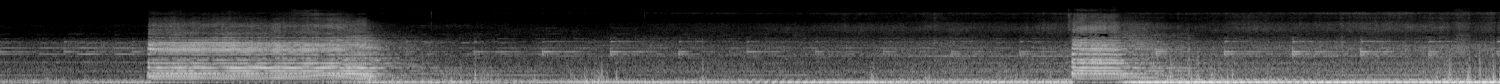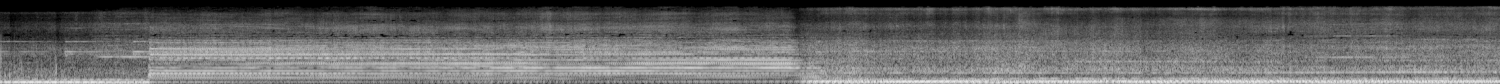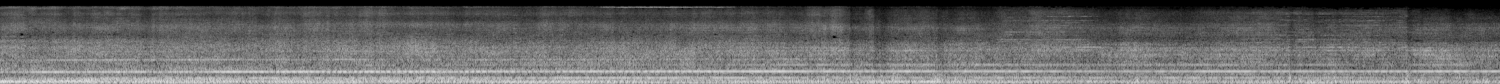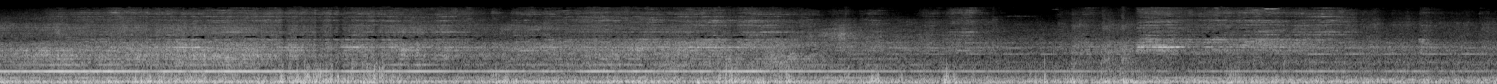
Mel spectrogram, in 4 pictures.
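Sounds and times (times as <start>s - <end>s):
diesel locomotives rumbling: 0.0s - 59.9s
train cars rolling: 0.0s - 59.9s
high wheel squeal: 26.7s - 41.1s, 45.6s - 59.8s.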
